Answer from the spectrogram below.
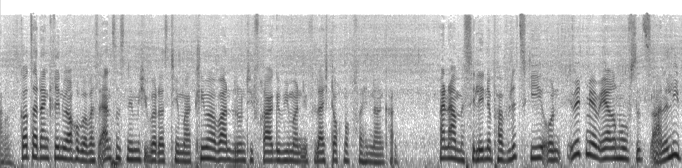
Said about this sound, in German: Und wenn ihr ein leichtes Rauschen im Hintergrund hört, dann ist es so, dass nicht so, dass wir mit Gartenschläuchen abgespritzt werden, sondern dass es die Fontäne des Brunnens hier im Innenhof vom Museum Kunstpalast ist.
